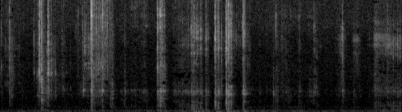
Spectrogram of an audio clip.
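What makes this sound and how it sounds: A utility knife blade shaves a dry, solid, round pink bar of soap held in the palm, producing fine scraping curls. Short, dry, bright scrapes and crisp ticks come in uneven bursts over a quiet low background hiss.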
